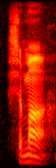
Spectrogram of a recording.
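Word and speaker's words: שְׁמַע: here is the word shama that's just how it's pronounced in Hebrew we see that here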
